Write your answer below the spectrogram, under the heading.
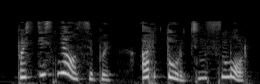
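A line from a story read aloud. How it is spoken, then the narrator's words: Indignant exclamation. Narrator (Russian): с негодованием воскликнула Луси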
